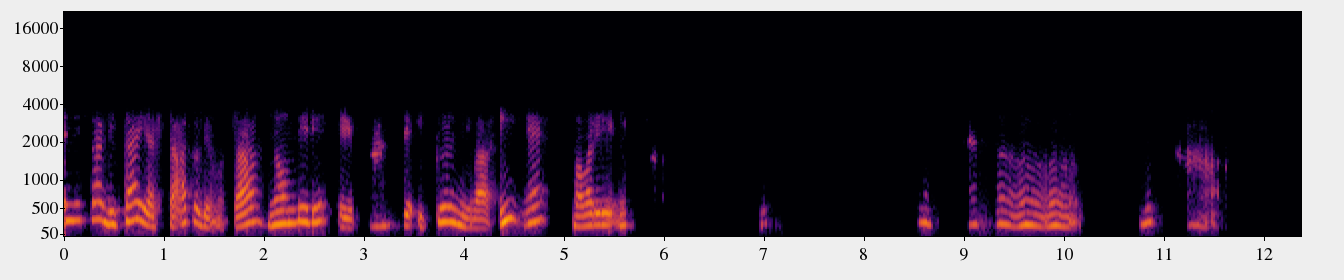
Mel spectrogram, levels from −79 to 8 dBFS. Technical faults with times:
0.00-12.38 G.729 codec
2.52-2.81 VoIP packet loss concealed by the speech codec
4.47-4.67 VoIP packet loss concealed by the speech codec
9.11-9.36 VoIP packet loss concealed by the speech codec

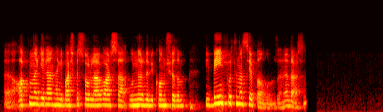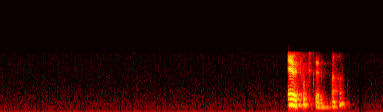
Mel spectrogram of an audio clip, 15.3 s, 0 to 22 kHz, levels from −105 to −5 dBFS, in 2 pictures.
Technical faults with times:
6.11-6.33 handover gap
6.33-15.34 fallback to narrowband

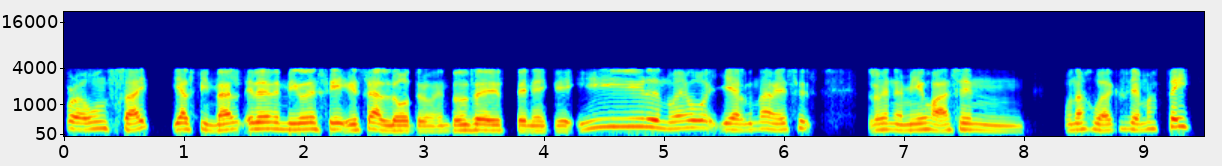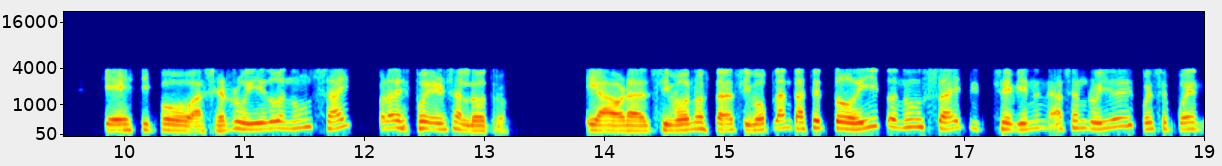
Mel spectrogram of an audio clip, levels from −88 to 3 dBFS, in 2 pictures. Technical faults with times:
0.00-19.00 iLBC codec

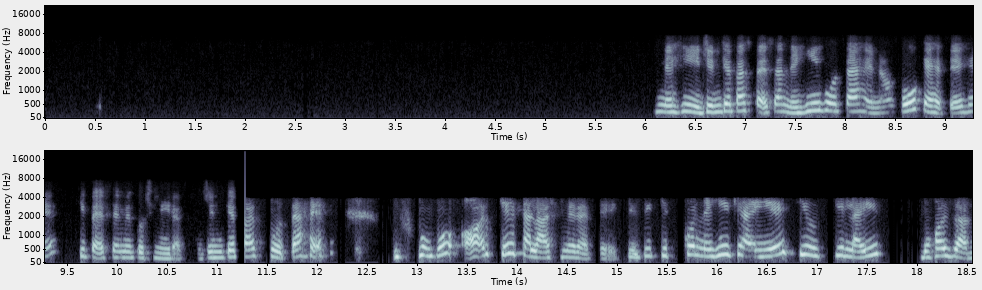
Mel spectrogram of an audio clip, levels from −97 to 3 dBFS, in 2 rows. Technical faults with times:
11.17-11.27 handover gap
11.27-18.56 fallback to narrowband

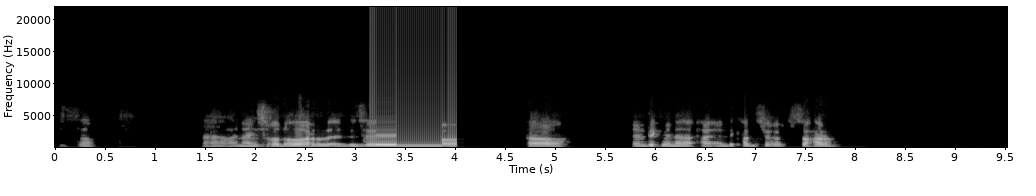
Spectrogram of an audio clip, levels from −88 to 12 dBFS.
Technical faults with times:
3.15-4.33 robotic sound from repeated short buffers

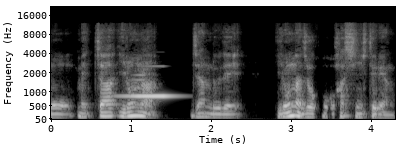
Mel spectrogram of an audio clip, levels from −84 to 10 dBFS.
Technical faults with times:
0.72-1.78 loudspeaker feedback squeal

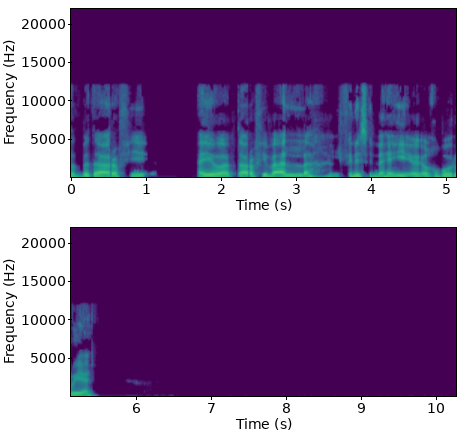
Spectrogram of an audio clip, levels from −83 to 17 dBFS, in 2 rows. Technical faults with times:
0.00-10.28 MP2 compression
0.55-1.15 DAB burbling
3.86-4.17 DAB burbling
5.52-5.88 DAB burbling

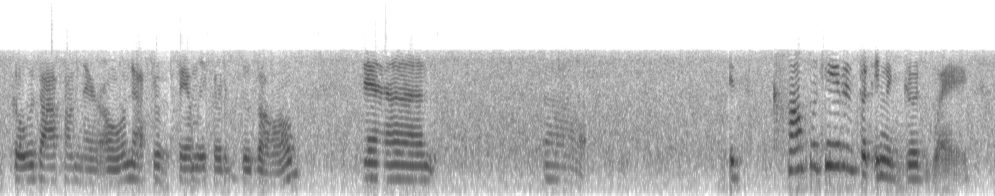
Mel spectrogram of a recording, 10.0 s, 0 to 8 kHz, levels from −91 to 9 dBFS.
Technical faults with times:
0.00-9.95 G.729 codec
1.59-1.72 VoIP packet loss concealed by the speech codec
7.22-7.29 VoIP packet loss concealed by the speech codec
8.96-9.07 VoIP packet loss concealed by the speech codec

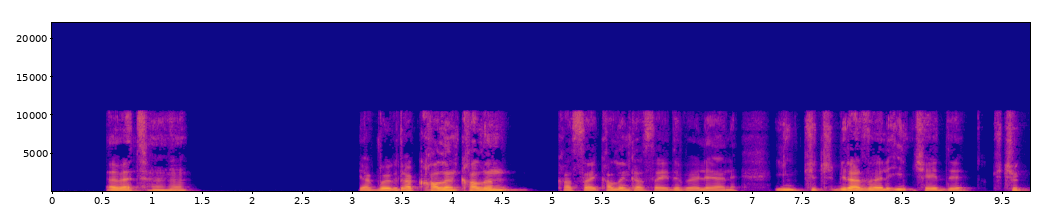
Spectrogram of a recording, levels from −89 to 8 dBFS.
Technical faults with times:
none

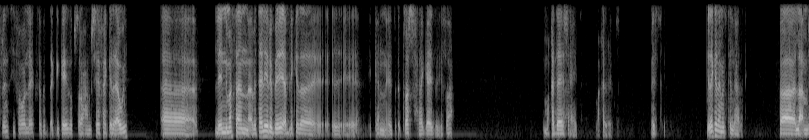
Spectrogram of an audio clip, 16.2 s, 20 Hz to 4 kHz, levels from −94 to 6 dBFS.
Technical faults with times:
1.02 microphone volume stepped up

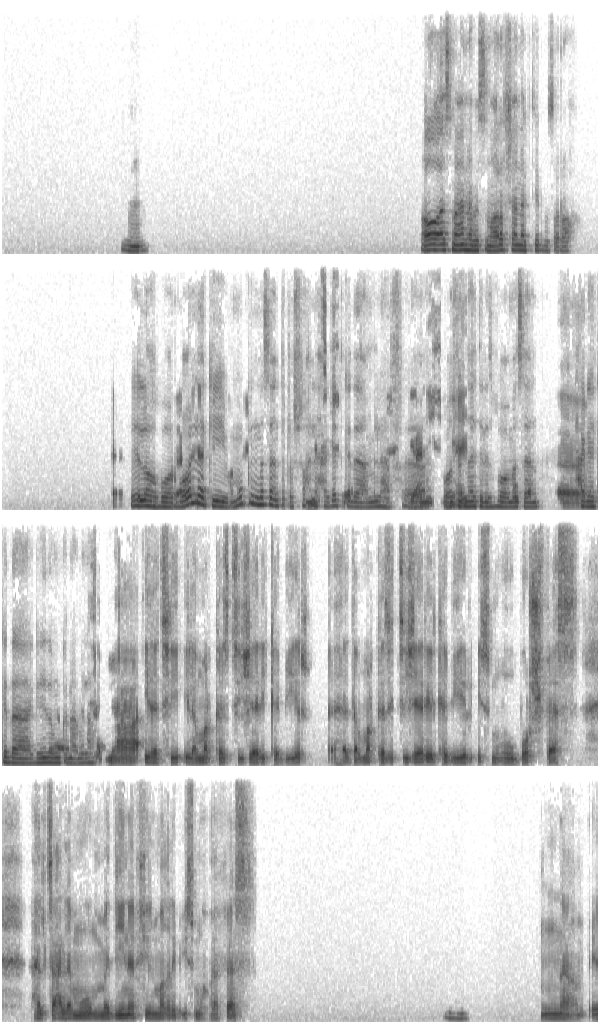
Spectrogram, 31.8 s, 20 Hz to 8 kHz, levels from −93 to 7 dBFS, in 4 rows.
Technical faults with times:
10.03-15.40 speech suppressed in double talk
15.83-17.39 speech suppressed in double talk

